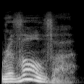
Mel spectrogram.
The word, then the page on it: revolver: British English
